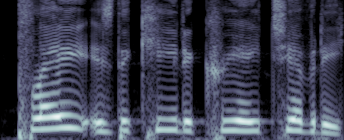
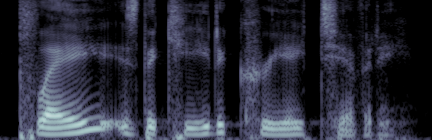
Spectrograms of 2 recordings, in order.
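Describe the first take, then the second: First: It is said at a normal pace. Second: It is said more slowly.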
